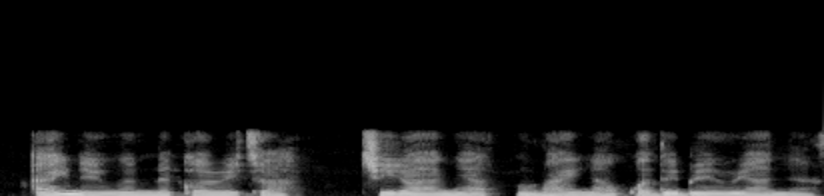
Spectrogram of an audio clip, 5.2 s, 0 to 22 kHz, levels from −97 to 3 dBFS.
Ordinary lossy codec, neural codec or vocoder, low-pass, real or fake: none; codec, 44.1 kHz, 3.4 kbps, Pupu-Codec; 7.2 kHz; fake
